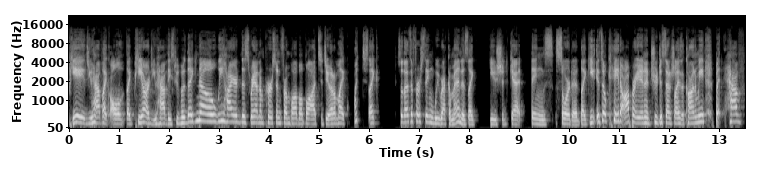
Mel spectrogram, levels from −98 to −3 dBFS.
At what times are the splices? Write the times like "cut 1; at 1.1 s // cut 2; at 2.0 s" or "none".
cut 1; at 6.8 s // cut 2; at 9.2 s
